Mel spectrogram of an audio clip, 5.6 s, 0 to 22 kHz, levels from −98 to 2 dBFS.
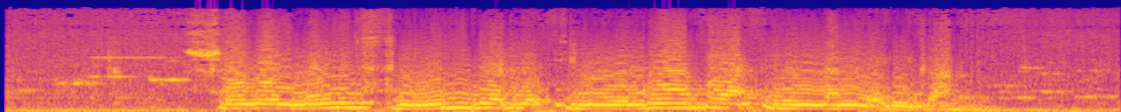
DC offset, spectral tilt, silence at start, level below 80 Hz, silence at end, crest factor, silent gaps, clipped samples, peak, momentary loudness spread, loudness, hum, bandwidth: under 0.1%; -6 dB/octave; 0.05 s; -24 dBFS; 0 s; 6 dB; none; under 0.1%; 0 dBFS; 11 LU; -7 LUFS; none; 16.5 kHz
